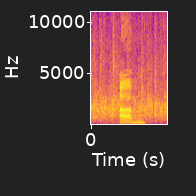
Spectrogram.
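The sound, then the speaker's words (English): Audience applause as a crowd claps for itself at a live show: a steady patter of hands, briefly overlaid by a loud sustained vocal shout in the middle. “Give yourselves a round of applause. Truly, and that applause is for you.”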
